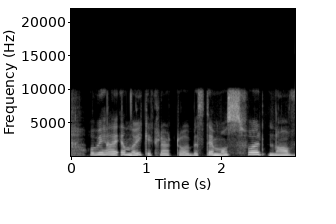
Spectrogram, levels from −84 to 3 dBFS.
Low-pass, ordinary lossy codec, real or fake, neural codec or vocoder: 9.9 kHz; none; real; none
